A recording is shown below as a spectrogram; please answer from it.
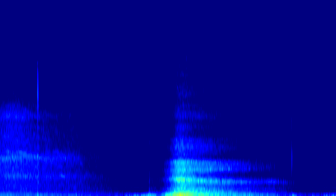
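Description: A woman's slow, deep breaths, picked up close on a headset microphone as part of a deep-breathing exercise. There is a faint breath at the start, then a louder, long breath about two seconds in that fades away.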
